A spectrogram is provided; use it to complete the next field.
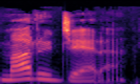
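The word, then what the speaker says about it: Margela: there are different spellings his last name is pronounced marua he is an asot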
